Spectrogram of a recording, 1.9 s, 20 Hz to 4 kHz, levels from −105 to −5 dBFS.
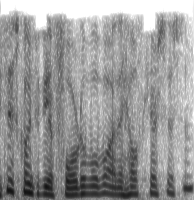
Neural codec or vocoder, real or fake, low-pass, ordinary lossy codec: none; real; 3.6 kHz; MP3, 32 kbps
